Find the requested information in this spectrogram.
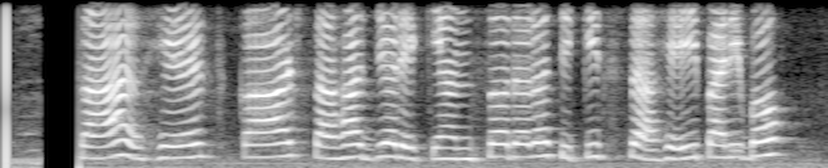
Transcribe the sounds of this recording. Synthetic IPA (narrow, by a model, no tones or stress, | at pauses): kaɾɦelt̪ʰkaɾɾɖsaɦad͡ʒjɔɾekjansɔd̪aɾɔt͡ʃikit̪saɦejpaɾibɔ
